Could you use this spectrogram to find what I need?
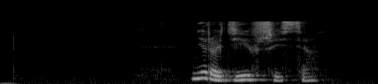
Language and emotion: Russian, sad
